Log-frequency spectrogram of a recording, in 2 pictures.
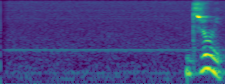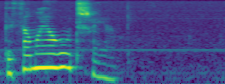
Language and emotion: Russian, positive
